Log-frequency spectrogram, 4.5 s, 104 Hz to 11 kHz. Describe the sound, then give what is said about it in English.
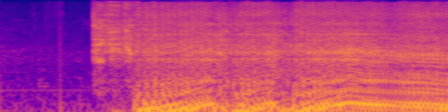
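A Honda 750cc motorcycle engine, with three valves per cylinder, shaft drive and twin ignition, cranks briefly with the electric starter, then catches and settles into a loud, steady, rumbling idle with a low throbbing pulse. “start this Honda up.”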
